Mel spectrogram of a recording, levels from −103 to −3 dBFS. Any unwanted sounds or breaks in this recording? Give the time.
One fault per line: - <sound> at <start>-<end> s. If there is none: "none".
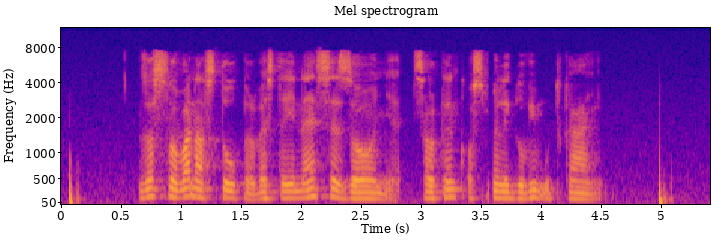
- dropout at 3.6-3.6 s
